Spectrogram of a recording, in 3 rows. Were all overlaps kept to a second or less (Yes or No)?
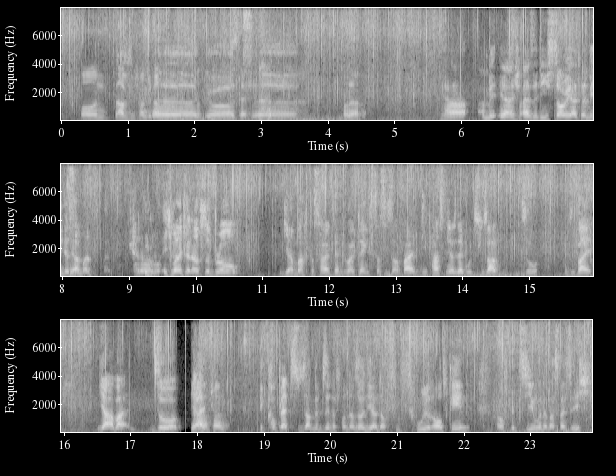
No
